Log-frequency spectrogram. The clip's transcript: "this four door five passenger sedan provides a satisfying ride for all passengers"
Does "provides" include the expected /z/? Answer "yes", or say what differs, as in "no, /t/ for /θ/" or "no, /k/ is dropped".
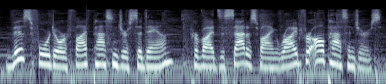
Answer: yes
